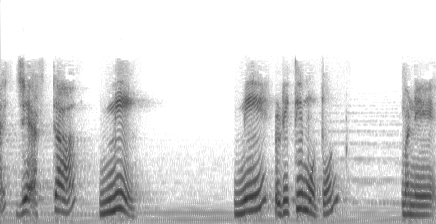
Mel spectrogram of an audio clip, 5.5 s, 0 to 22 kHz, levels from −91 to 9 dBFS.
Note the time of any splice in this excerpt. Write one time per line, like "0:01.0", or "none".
none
